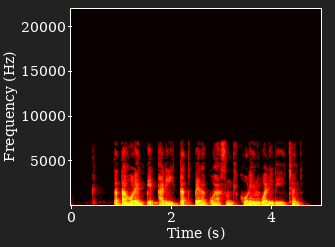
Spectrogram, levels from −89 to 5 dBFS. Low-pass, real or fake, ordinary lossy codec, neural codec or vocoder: 7.2 kHz; real; MP3, 48 kbps; none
